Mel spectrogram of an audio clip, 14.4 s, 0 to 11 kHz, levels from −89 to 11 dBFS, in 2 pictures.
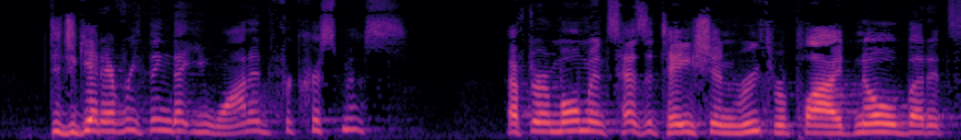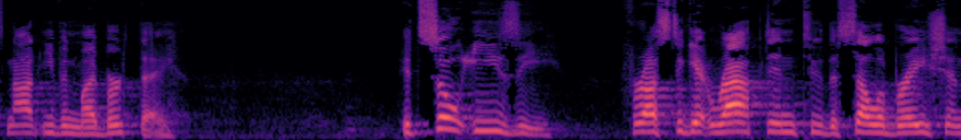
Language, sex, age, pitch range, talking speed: English, male, 40-59, 170-210 Hz, 135 wpm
